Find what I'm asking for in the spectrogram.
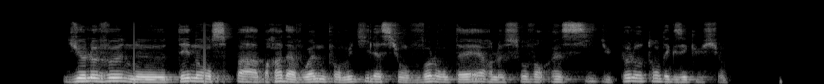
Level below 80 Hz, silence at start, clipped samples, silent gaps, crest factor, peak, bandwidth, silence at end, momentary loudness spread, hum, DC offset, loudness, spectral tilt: -58 dBFS; 0.65 s; under 0.1%; none; 16 dB; -6 dBFS; 7.8 kHz; 0.95 s; 11 LU; none; under 0.1%; -22 LUFS; -6.5 dB/octave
